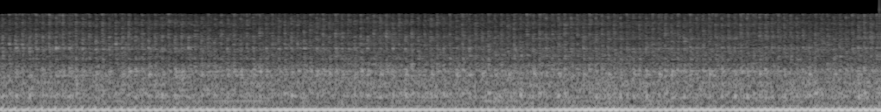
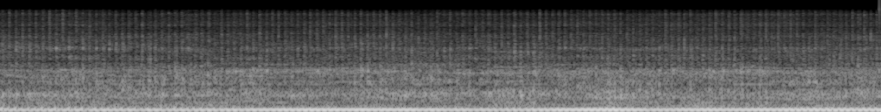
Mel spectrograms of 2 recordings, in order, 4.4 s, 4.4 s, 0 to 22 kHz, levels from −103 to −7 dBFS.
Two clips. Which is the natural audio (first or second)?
first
